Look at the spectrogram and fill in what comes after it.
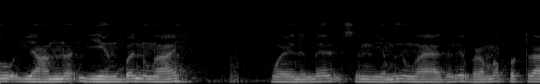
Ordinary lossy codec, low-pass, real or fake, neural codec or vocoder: none; 7.2 kHz; fake; codec, 16 kHz, 16 kbps, FunCodec, trained on LibriTTS, 50 frames a second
